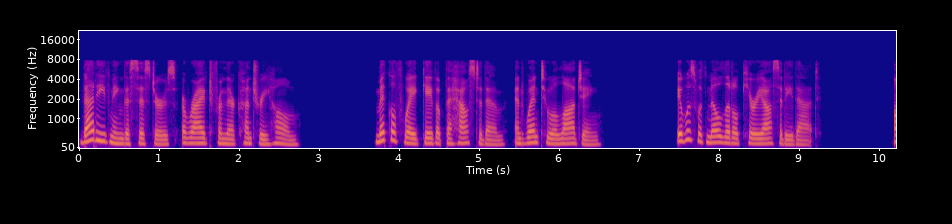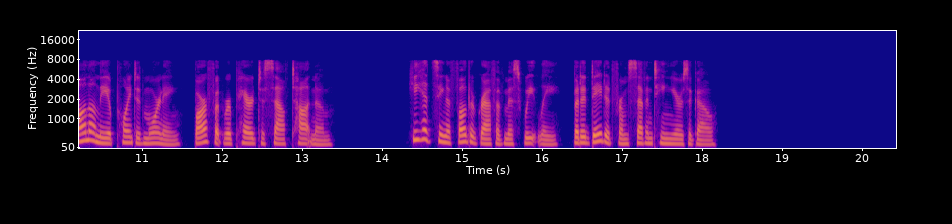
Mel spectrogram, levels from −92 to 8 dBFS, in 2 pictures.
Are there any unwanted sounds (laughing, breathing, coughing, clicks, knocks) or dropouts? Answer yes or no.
no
